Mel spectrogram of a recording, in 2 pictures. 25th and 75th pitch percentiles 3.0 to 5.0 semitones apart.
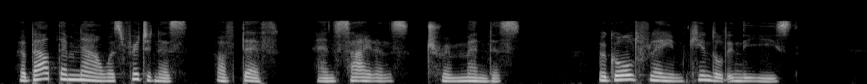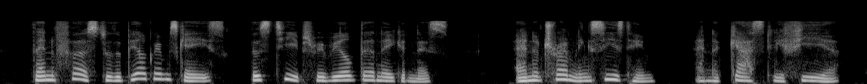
Yes: average, 4.6 semitones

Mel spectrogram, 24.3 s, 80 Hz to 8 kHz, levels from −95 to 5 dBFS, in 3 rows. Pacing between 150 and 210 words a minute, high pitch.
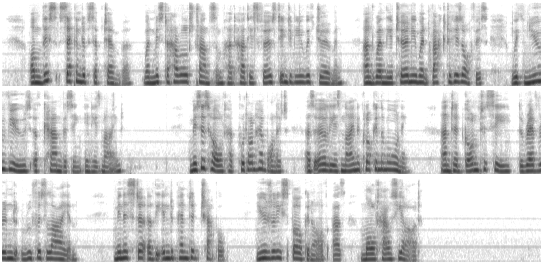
Yes: average, 170 wpm; high, 205 Hz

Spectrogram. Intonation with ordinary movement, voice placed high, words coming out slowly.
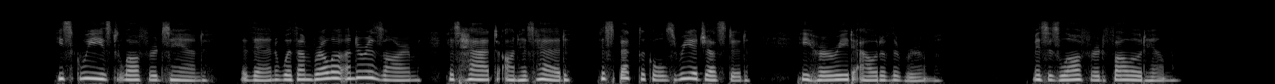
Yes: average, 3.0 semitones; high, 210 Hz; slow, 130 wpm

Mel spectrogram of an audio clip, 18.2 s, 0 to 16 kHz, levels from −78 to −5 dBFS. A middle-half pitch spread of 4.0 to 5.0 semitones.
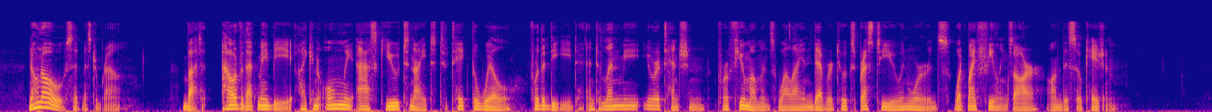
No: average, 3.3 semitones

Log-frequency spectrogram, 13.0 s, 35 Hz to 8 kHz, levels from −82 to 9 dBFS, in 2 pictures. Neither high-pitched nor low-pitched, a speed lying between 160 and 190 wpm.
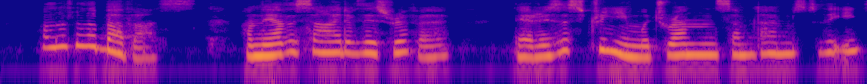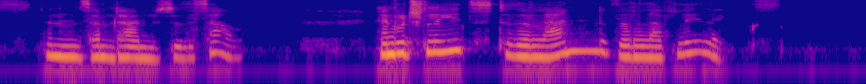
No: high, 240 Hz; average, 165 wpm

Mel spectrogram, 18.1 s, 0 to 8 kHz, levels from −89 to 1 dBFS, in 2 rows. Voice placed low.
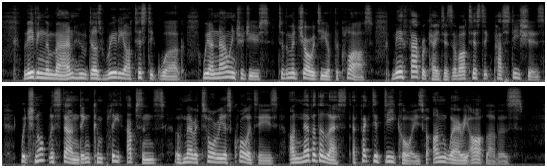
No: medium, 145 Hz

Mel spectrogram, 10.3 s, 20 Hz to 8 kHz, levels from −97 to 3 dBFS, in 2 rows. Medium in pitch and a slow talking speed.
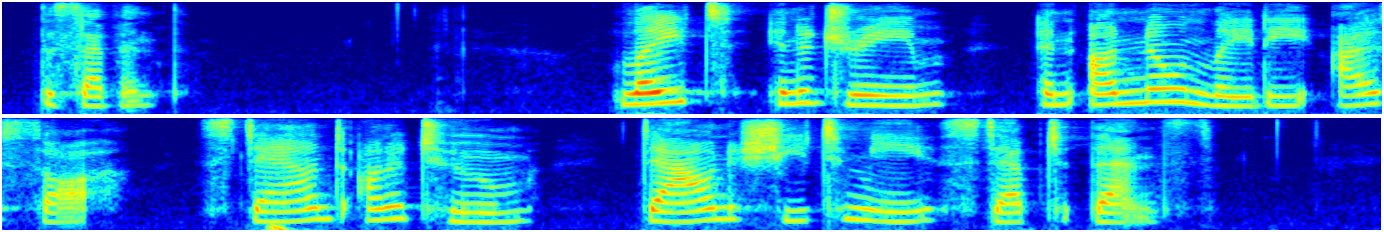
No: very high, 285 Hz; slow, 115 wpm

